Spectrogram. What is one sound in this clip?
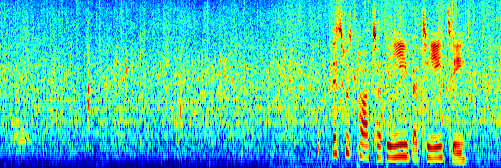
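Paddles splash rhythmically in water.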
